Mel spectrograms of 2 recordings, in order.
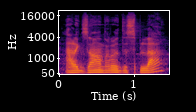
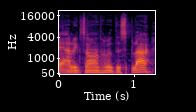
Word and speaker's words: Alexandre Desplat: Originally, Alexandre Desplat, as I believe it's pronounced, was composing the soundtrack.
